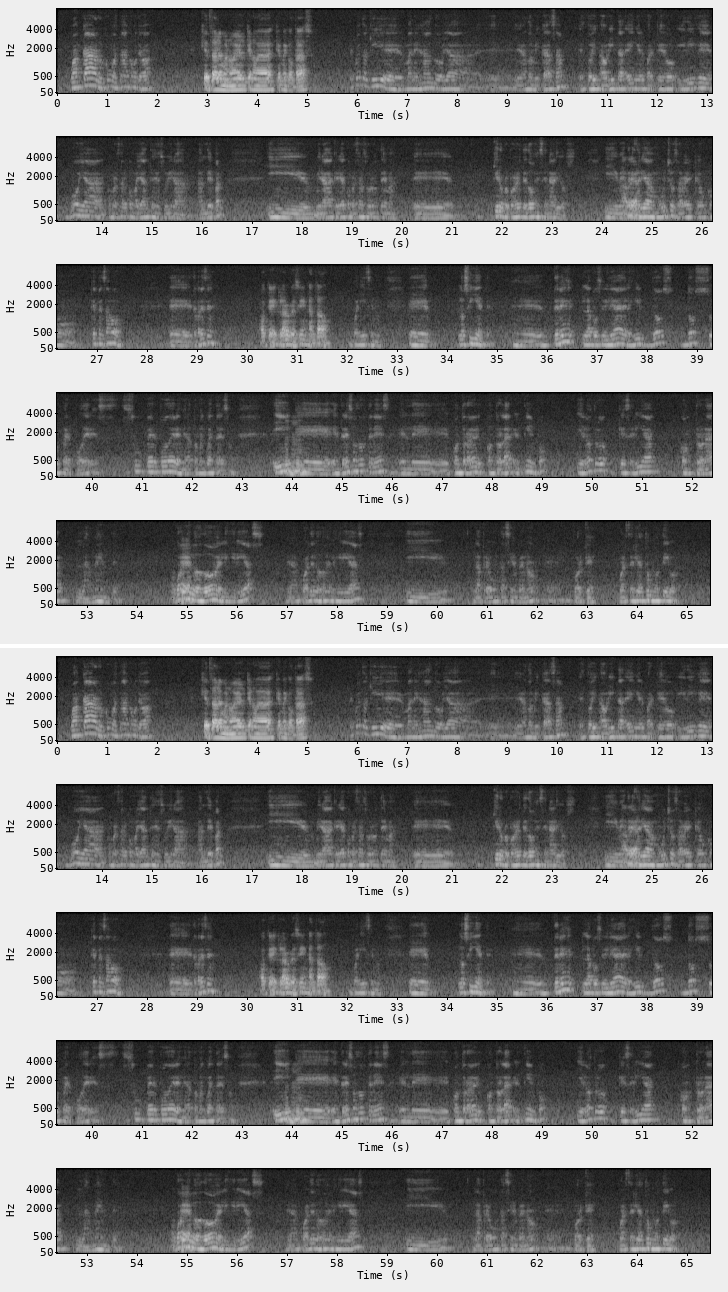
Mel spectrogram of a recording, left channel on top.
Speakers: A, on the right (about 85°); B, on the right (about 55°).
A: Juan Carlos, ¿cómo estás? ¿Cómo te va?
B: ¿Qué tal, Emanuel? ¿Qué novedades que me contás?
A: Te cuento aquí eh, manejando ya, eh, llegando a mi casa. Estoy ahorita en el parqueo y dije, voy a conversar con Maya antes de subir a- al Depar. Y eh, mira, quería conversar sobre un tema. Eh, quiero proponerte dos escenarios y me
B: A
A: interesaría
B: ver.
A: mucho saber cómo, cómo- qué pensás vos. Eh, ¿te parece?
B: Ok, claro que sí, encantado.
A: Buenísimo. Eh, lo siguiente, eh, tenés la posibilidad de elegir dos, dos superpoderes. Superpoderes, mira, toma en cuenta eso. Y
B: Ujú,
A: eh, entre esos dos tenés el de controlar el, controlar el tiempo y el otro que sería controlar la mente.
B: Ok.
A: ¿Cuál de los dos elegirías? Mira, ¿cuál de los dos elegirías? Y la pregunta siempre, ¿no? Eh, ¿por qué? ¿Cuál sería tu motivo?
